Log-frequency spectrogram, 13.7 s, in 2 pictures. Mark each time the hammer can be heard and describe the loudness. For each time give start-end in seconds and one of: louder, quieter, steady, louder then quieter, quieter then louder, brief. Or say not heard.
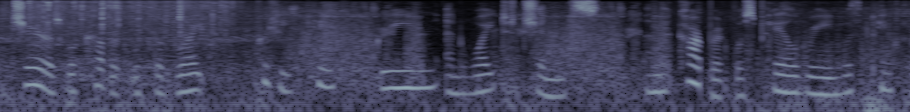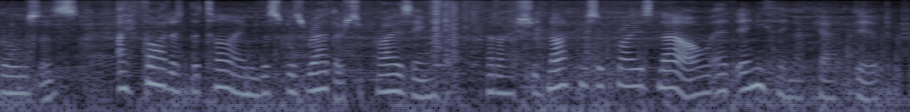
not heard.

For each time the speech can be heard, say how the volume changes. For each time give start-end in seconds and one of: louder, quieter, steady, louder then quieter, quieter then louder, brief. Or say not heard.
0.1-13.6 steady.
